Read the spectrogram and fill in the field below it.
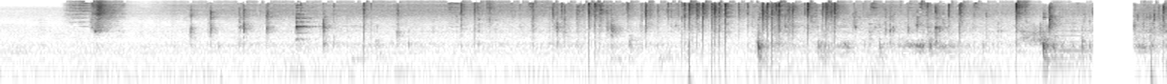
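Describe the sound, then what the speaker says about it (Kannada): Mustard seeds spluttering in about three tablespoons of hot oil while puliyogare is cooked, a close, busy stream of sharp crackling pops with occasional clinks of a pan. "ಸಾಸಿವೆ ತಿಪ್ಪುತ್ತಾ ಇದೆ"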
